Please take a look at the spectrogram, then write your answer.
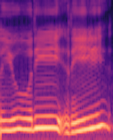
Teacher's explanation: Kita ulang. Bal ri ra-nya berharakat kasrah, ri tipis ya.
